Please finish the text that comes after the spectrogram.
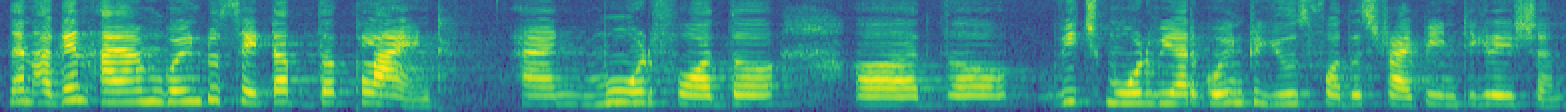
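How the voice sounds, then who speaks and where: A woman explaining code on a conference stage, halting with many fillers and non-native phrasing. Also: sits high, steady tone, pushed and bright. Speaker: conference speaker. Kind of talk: live tech talk on stage.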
